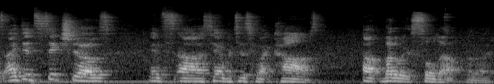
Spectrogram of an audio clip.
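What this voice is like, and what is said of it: Hoarse, strained voice. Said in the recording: “I just lost my voice.”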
